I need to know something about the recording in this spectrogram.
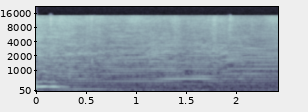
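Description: Electric hair clippers running with a steady buzz during a haircut. A short laugh comes at the very start.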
